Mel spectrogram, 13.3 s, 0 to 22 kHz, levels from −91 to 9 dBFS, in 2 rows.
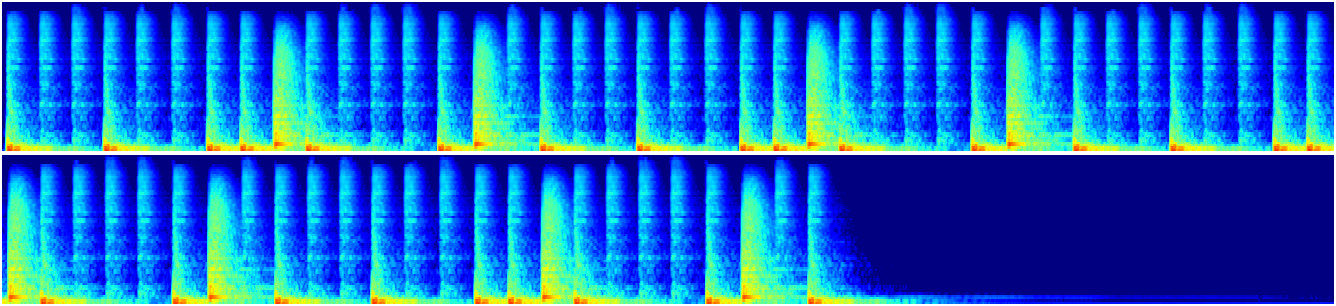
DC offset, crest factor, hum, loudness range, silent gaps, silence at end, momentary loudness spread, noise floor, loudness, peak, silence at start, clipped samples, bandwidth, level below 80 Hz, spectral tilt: under 0.1%; 18 dB; none; 3 LU; none; 2.4 s; 16 LU; -85 dBFS; -21 LUFS; -2 dBFS; 0 s; under 0.1%; 16 kHz; -22 dBFS; -6.5 dB/octave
